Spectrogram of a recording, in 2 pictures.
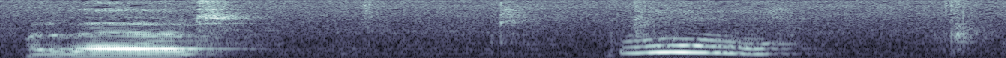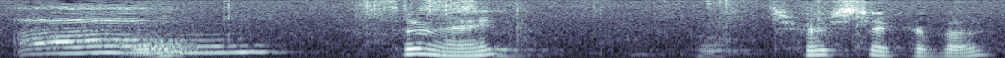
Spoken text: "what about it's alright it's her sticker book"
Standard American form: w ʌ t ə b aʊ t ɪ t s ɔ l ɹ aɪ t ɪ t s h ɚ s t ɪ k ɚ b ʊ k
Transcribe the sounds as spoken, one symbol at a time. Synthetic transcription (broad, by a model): w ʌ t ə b aʊ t ɪ t s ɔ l ɹ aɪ ɪ t s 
